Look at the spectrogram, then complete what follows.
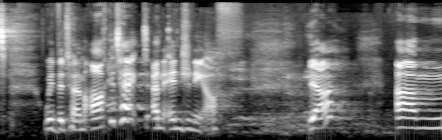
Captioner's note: laughs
